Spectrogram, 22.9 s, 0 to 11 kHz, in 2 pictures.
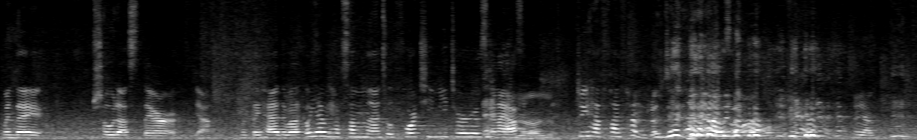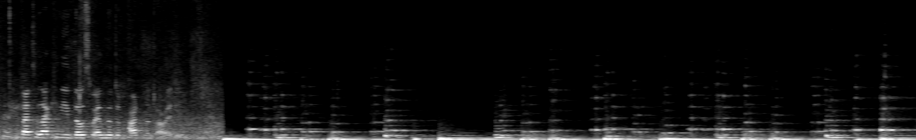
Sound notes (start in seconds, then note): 9.6 laughing; 18.8 comedy music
